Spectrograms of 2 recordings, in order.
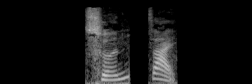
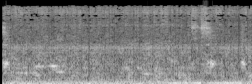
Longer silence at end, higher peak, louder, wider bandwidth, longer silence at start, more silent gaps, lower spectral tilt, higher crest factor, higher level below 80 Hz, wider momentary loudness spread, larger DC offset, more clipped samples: first, 0.75 s vs 0 s; second, -4 dBFS vs 0 dBFS; second, -19 LUFS vs -10 LUFS; second, 15.5 kHz vs 17.5 kHz; first, 0.85 s vs 0 s; first, 1.31-1.47 s vs none; second, -1.5 dB/octave vs -3 dB/octave; first, 20 dB vs 10 dB; second, -44 dBFS vs -16 dBFS; first, 9 LU vs 4 LU; neither; neither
